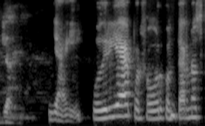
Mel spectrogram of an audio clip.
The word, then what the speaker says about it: Yagi: ¿Es Yagui o Yagi? ¿Cómo se pronuncia? Yagi, Yagi.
